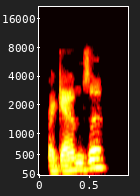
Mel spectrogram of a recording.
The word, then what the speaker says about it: Braganza: And about 1662, England got a new queen, Queen Catherine of, and I cannot pronounce the name of Spain is what I'll say it, but it's Braganza. Braganza. There we go.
